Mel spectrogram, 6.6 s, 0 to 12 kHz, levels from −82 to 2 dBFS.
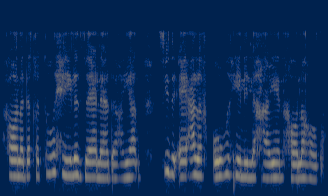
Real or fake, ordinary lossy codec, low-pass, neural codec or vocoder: fake; none; 7.2 kHz; codec, 16 kHz, 4.8 kbps, FACodec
